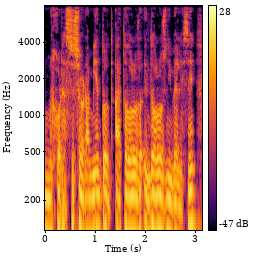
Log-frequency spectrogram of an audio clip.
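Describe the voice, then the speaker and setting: A man's fairly low voice, monotone with flat intonation, over a quiet background. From Gijón, Asturias, Spain; Asturias, Spain. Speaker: former footballer and sports business founder; interviewee. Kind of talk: casual interview. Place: meeting room. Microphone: lapel.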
